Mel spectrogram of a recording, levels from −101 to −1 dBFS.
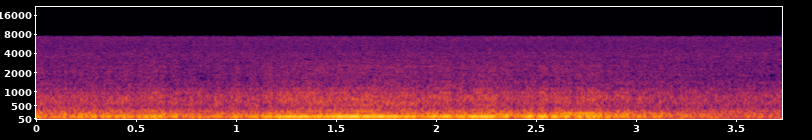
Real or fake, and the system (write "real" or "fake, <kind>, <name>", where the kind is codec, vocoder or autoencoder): real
